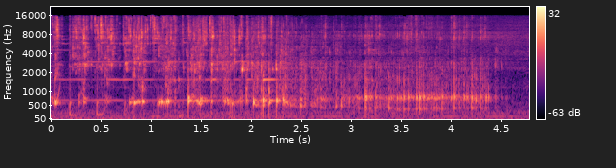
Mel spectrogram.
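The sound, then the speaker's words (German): Beer glugs and splashes steadily from a bottle into a glass. The bottle has a protective cap on top and a normal crown cap. It is a gurgling pour whose pitch slowly rises as the glass fills, with small bubbly clicks throughout and no voices. “Ich mache es mal kurz auf. Das hat hier nämlich erstmal oben so eine Schutzkappe und dann einen normalen Kronkorken”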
